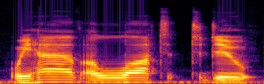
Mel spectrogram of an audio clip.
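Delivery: slow, drawn out, word by word; weighty, deliberate restatement; slow emphatic repeat. Real, not acted. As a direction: stretch it out to let it sink in. Repeats himself slowly for emphasis.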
